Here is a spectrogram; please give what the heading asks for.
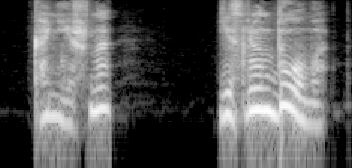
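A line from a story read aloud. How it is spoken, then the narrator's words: Whispered. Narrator (Russian): шепнула Джейн Майклу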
